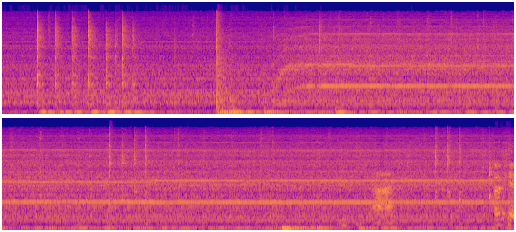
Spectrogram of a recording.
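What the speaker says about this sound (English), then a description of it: "Okay, so I'm going to just slowly whisk these together." An electric mixer whisks keto low-carb coconut cake batter. A few sharp clicks come first, then the motor starts and holds a steady whirring hum to the end.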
